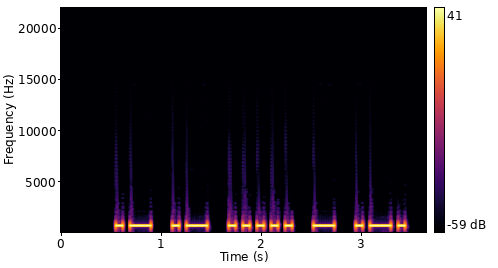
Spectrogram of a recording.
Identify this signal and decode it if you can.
Morse code, heard as a keyed tone, about 17 wpm, 700 Hz. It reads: AA5TR
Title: USA Call Signs - 5 Characters - 2x Character Spacing - 17wpm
